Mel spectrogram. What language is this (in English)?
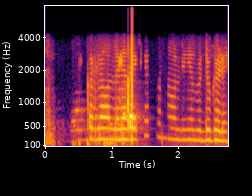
Punjabi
